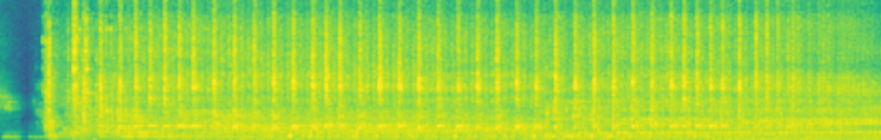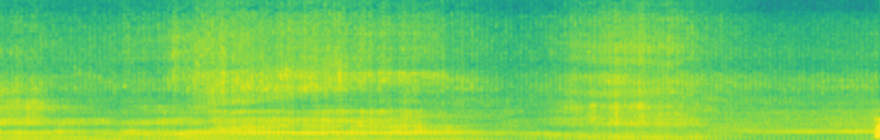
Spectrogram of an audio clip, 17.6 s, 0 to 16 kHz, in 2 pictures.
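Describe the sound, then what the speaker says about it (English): Loncin G420 petrol engine on a pressure washer, pull-started and then running steadily at half throttle with a continuous buzzing drone, close and fairly loud, with someone speaking briefly. "there's our Lonson G420, and then we're going to try and get a start"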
